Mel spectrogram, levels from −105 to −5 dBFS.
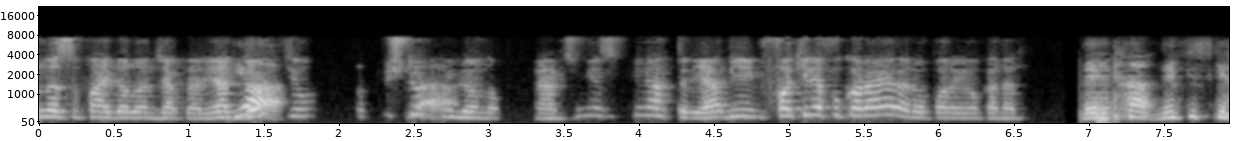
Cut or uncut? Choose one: cut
